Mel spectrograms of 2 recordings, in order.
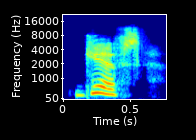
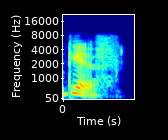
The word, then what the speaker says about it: GIF: topic of hot dispute the originators of the file type pronounce the g like j pronouncing the word like jif but another popular pronunciation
